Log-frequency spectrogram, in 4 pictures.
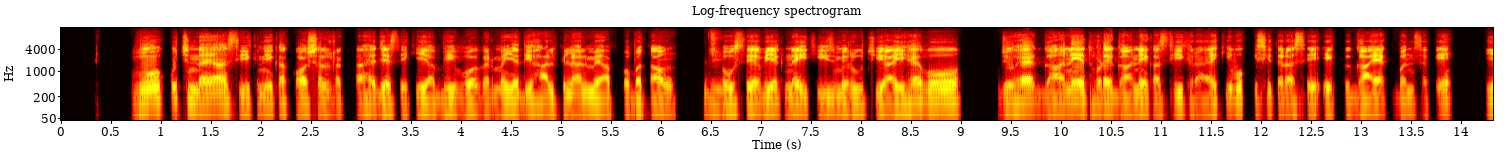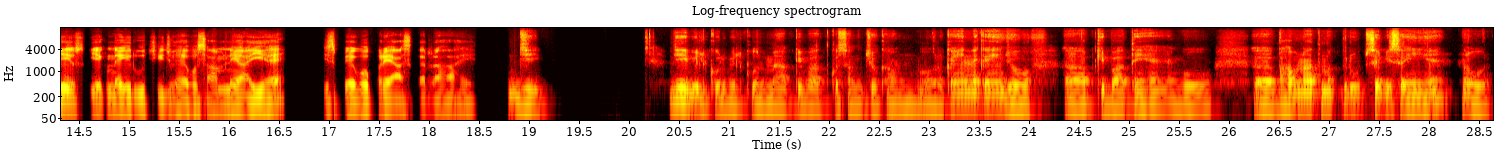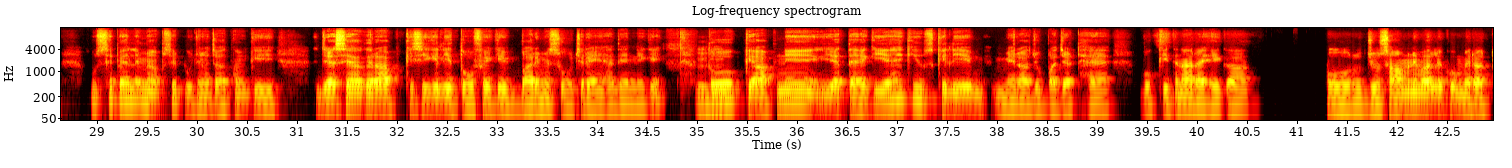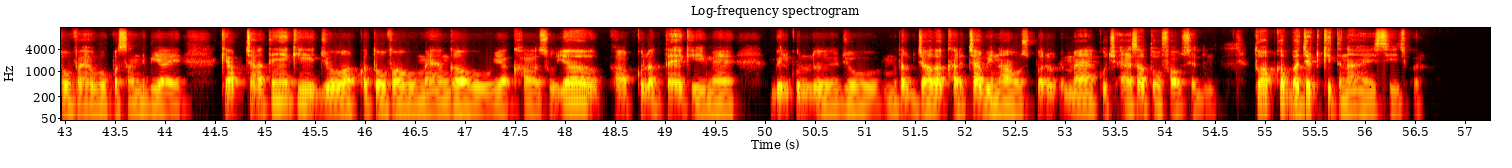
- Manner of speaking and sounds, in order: none
- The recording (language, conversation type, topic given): Hindi, advice, किसी के लिए सही तोहफा कैसे चुनना चाहिए?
